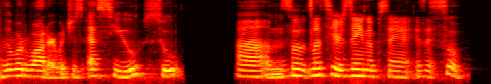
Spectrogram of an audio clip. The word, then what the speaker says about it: su: They didn't understand your pronunciation of the word water. Of the word water, which is su, su.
